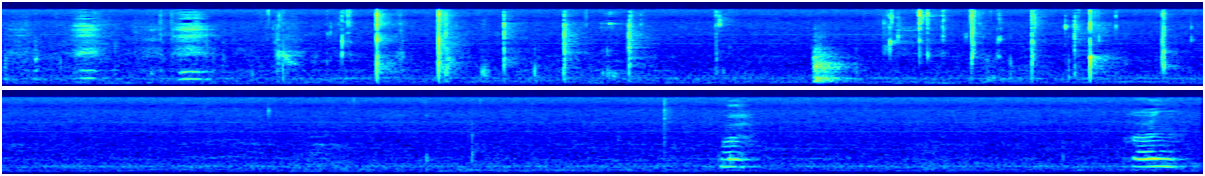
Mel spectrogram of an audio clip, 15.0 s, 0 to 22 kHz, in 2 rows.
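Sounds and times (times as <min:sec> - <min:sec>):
baby lip-smacks and tongue clicks: 0:05.5 - 0:07.5.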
